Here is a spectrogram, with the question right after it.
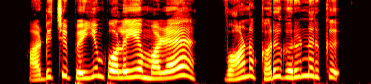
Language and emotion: Tamil, surprised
